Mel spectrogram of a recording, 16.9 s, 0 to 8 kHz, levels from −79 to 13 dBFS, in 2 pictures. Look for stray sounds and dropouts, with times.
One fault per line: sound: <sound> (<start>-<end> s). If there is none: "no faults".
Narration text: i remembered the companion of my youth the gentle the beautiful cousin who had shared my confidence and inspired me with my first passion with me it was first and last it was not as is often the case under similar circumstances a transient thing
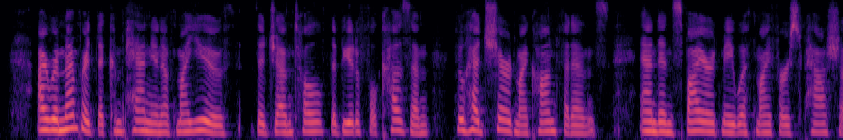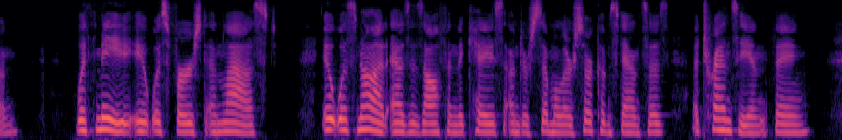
no faults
